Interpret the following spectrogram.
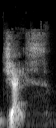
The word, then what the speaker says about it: Joyce: um oh it's spelled joyce j-o-y-c-e but they pronounce it jais they were like i'm the judge family you know he's a jice and uh i ended up going to this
